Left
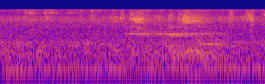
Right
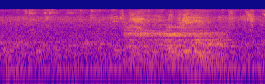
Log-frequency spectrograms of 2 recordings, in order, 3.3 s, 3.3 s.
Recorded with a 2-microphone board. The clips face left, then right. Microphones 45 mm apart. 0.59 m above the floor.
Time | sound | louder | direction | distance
1.5 | a hiss | right 2 dB | 70° right (ahead or behind) | 1.8 m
